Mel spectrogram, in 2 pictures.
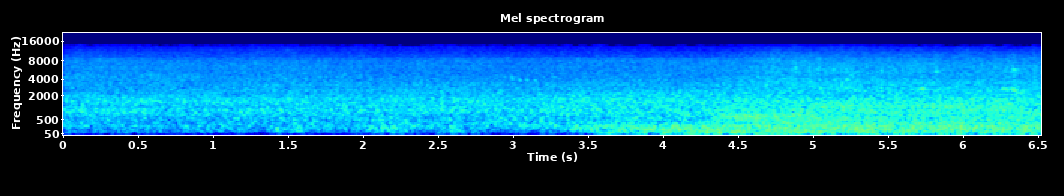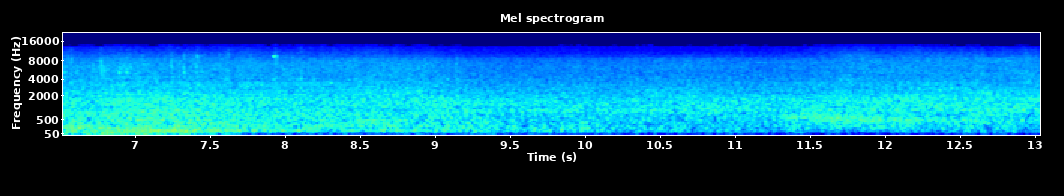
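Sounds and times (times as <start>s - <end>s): rushing background noise: 0.0s - 13.0s
electric train rumble: 4.0s - 8.2s.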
